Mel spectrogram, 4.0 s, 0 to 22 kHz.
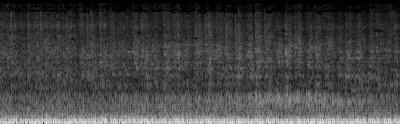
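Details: Box Chevy V8 just after a cam install, with longer pushrods fitted to cure a noise once blamed on the flywheel: deep, steady rumble with no ticking or clatter, valvetrain quiet and healthy; normal running.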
